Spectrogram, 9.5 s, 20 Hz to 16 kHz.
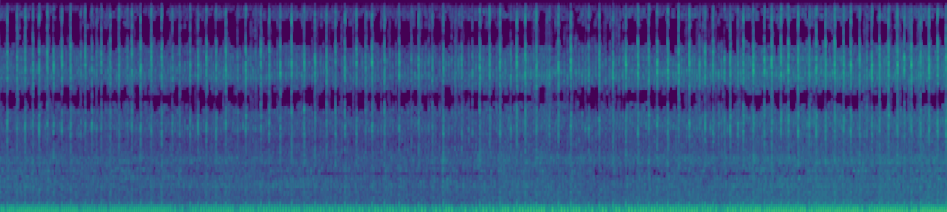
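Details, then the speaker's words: Echo Power Edge 280 curved-shaft two-stroke edger that runs okay at wide-open throttle but smothers and dies at idle. After a fuel-system pressure test it still buzzes unevenly and loads up. Suspected clogged exhaust or scored piston and cylinder. "up oh you hear that it still wants to load up it's going broke one of two things that could be exhausted stopped up and or the piston is cylinder could be scored"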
